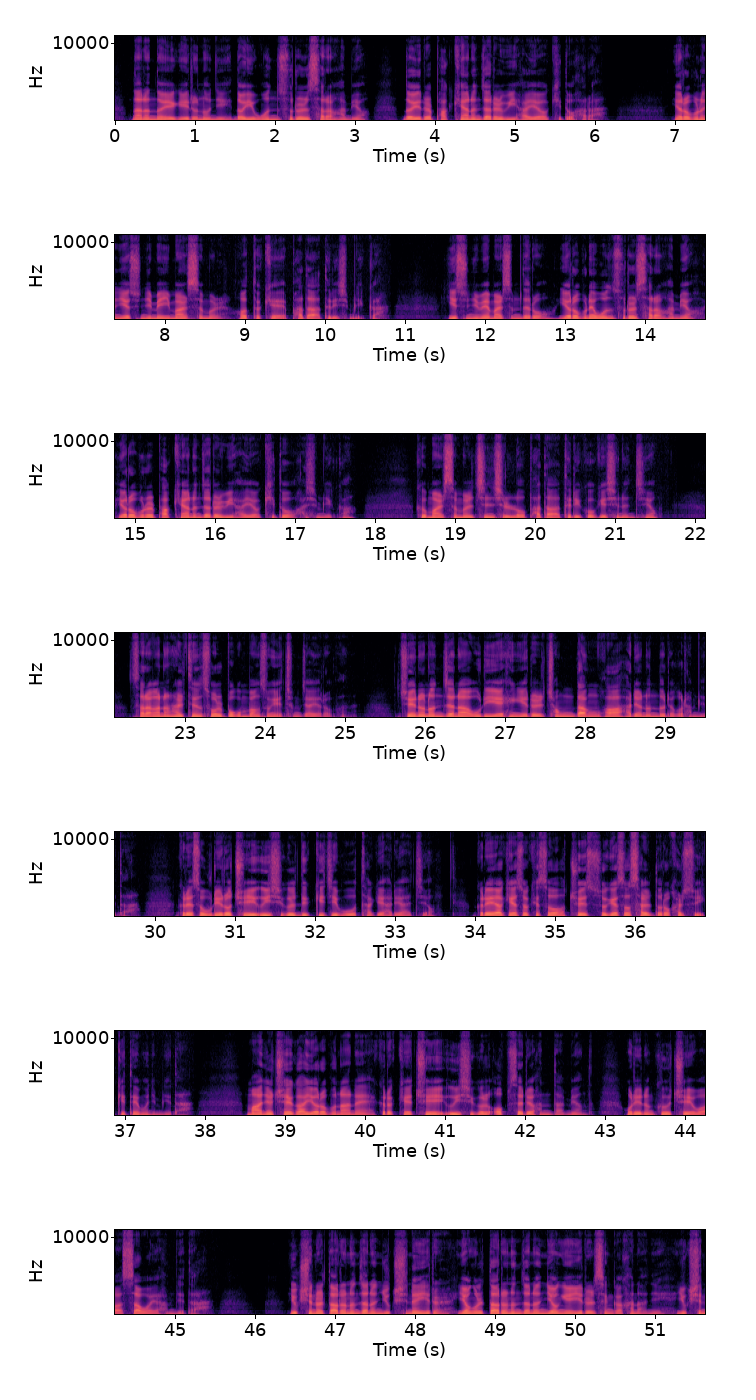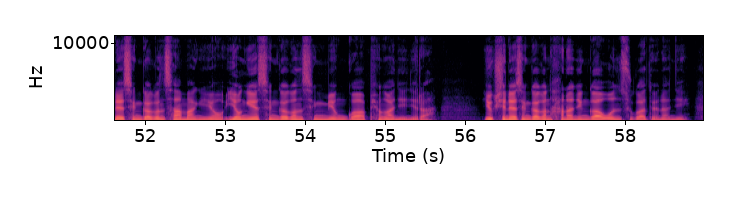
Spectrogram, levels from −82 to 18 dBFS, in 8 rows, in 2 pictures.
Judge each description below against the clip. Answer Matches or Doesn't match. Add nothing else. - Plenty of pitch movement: Doesn't match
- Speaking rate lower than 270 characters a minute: Doesn't match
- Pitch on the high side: Doesn't match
